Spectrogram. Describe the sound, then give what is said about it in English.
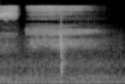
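A slow, soft breath drawn in through the nose during a guided breathing exercise, airy and hissy, alone with no talking, carrying on steadily for nearly two seconds. “Let's bring some awareness to our breath breathing in through the nose”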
